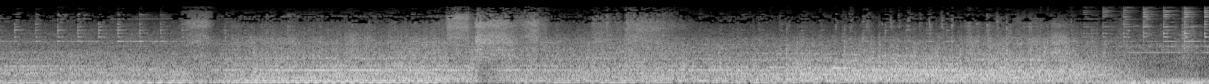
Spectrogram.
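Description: A diesel locomotive engine rumbles loudly as it passes close by.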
